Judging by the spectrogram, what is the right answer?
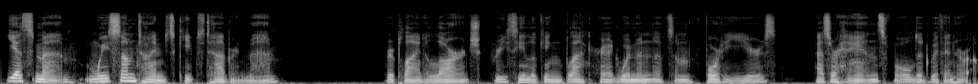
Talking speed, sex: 195 wpm, male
